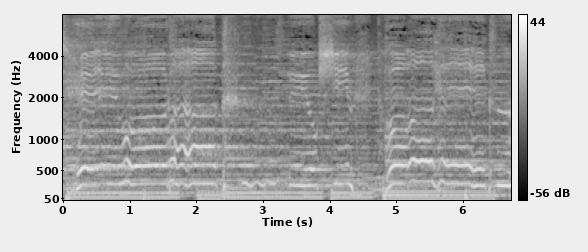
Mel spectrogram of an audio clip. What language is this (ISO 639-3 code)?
vie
